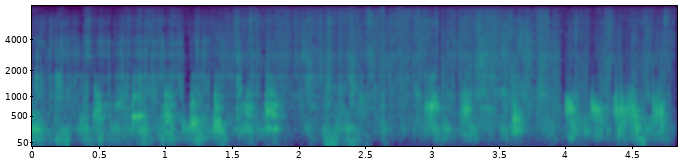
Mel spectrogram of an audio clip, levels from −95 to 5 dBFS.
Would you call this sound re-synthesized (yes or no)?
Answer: yes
